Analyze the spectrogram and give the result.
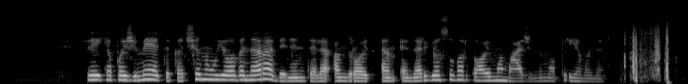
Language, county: Lithuanian, Šiauliai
